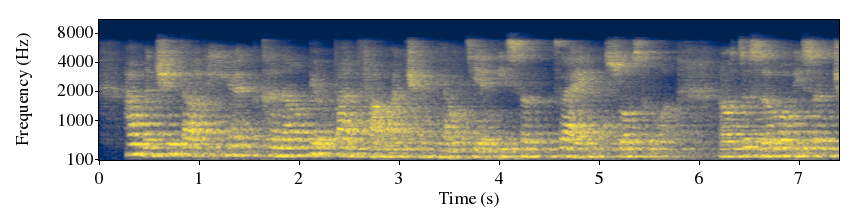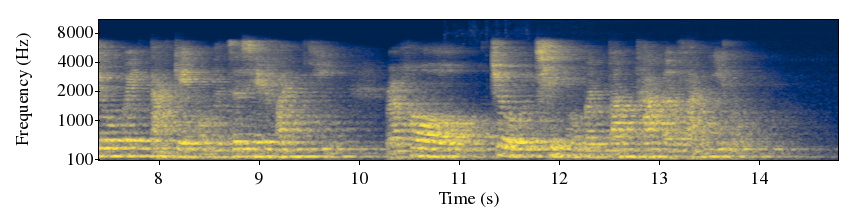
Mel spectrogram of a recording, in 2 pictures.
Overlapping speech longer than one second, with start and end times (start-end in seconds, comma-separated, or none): none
